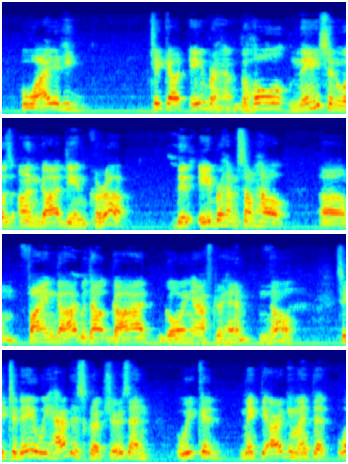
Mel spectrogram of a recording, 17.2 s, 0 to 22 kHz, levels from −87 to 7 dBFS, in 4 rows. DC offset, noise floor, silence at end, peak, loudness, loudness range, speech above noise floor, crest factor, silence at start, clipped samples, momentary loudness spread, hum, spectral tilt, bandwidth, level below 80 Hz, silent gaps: under 0.1%; -44 dBFS; 0 s; 0 dBFS; -16 LUFS; 2 LU; 29 dB; 16 dB; 0.25 s; under 0.1%; 6 LU; none; -5 dB/octave; 14.5 kHz; -60 dBFS; none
